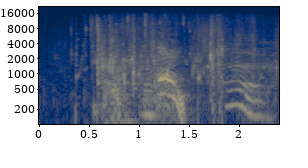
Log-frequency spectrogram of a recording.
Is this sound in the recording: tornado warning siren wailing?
no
